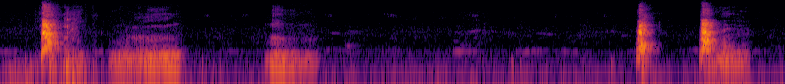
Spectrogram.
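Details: Kangal puppies, two siblings, giving a few short sharp barks near the start and twice near the end, separated by low rumbling growls and long silent gaps.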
